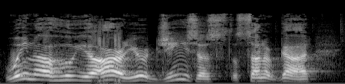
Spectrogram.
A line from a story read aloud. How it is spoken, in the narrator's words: demons cried out and said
